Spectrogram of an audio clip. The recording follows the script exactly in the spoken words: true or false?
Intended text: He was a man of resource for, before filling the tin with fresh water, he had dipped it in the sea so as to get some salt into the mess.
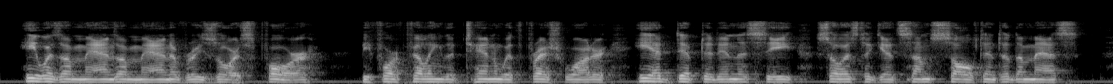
false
